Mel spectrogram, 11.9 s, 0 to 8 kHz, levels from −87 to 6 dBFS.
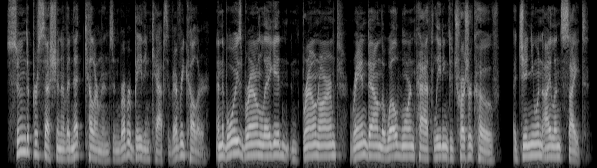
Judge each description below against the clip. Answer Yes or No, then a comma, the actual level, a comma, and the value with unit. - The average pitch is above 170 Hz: No, medium, 140 Hz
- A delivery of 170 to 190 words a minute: Yes, average, 175 wpm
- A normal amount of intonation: Yes, average, 3.2 semitones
